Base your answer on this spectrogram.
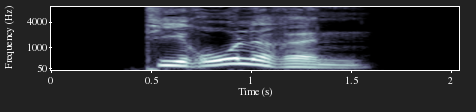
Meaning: female equivalent of Tiroler: female Tyrolean (a female person from Tyrol)
- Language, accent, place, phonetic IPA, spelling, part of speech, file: German, Germany, Berlin, [tiˈʁoːləʁɪn], Tirolerin, noun, De-Tirolerin.ogg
